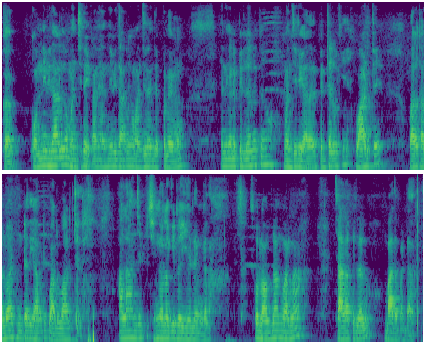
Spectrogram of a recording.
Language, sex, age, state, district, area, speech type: Telugu, male, 30-45, Telangana, Vikarabad, urban, spontaneous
